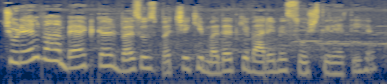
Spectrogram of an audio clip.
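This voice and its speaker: A woman's voice: mid-range voice, big pitch swings, moderate pace, darkish tone, a little hiss or hum. A woman narrating a scripted tale as a storyteller.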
